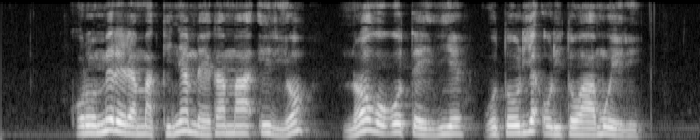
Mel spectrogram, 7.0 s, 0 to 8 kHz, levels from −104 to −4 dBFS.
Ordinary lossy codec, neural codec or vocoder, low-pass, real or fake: none; none; 7.2 kHz; real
